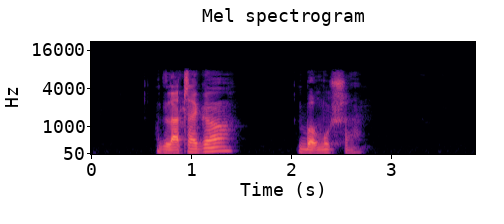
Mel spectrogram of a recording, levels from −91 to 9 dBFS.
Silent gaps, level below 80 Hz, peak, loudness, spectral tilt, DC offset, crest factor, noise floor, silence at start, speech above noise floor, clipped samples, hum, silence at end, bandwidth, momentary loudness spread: none; -64 dBFS; -4 dBFS; -24 LUFS; -4.5 dB/octave; under 0.1%; 24 dB; -84 dBFS; 0.65 s; 60 dB; under 0.1%; none; 1.15 s; 8 kHz; 14 LU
